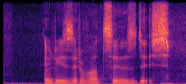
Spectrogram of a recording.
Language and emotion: Russian, neutral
